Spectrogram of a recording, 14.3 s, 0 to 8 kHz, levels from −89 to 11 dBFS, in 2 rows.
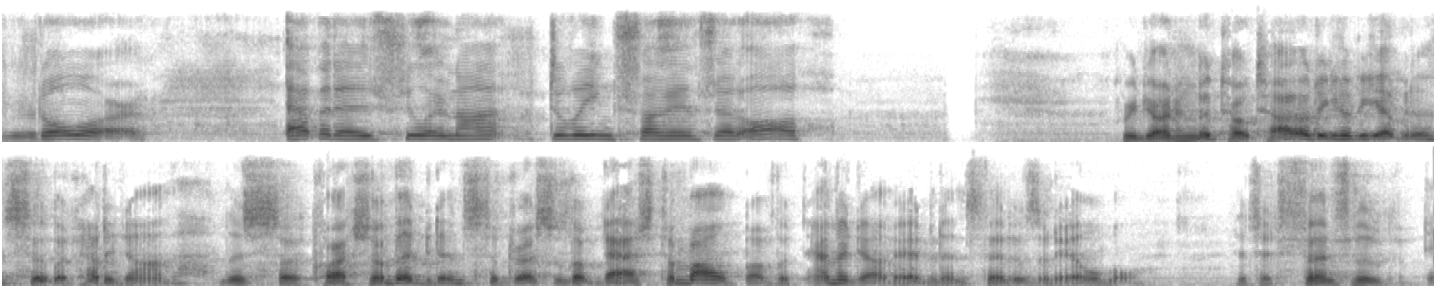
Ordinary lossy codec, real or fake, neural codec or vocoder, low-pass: AAC, 48 kbps; fake; autoencoder, 22.05 kHz, a latent of 192 numbers a frame, VITS, trained on one speaker; 7.2 kHz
